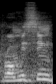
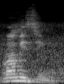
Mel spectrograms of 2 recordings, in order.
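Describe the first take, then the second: First: The middle consonant is a hissing s sound. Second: The middle consonant is a buzzing z sound. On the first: The speaker calls it wrong. "ଏଇଟା ପ୍ରମିସିଂ ପଢ଼ା ହେଉନି" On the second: The speaker calls it right. "ଏଇଟା ଜେଡ୍ ଭଳିଆ ଉଚ୍ଚାରଣ ହେଉଛି"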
